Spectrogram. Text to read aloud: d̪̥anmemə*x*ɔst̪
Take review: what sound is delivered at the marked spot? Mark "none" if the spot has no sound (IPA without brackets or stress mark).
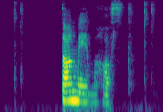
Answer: h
